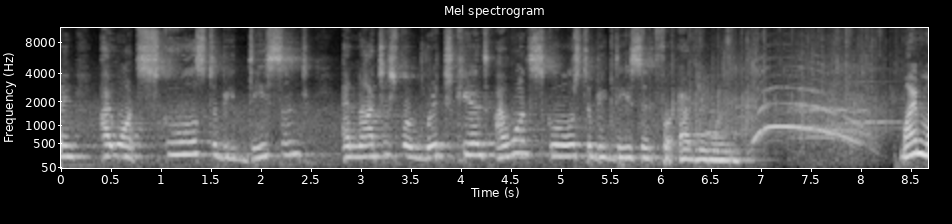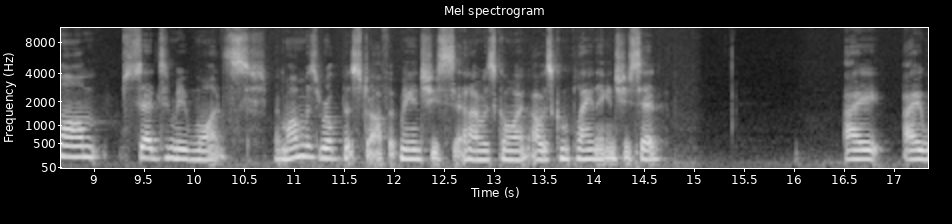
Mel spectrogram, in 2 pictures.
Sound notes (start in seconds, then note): 6.1 crowd cheers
